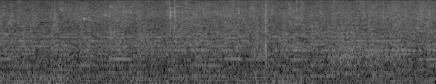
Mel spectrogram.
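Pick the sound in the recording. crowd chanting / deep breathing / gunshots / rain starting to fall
rain starting to fall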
